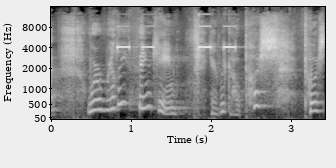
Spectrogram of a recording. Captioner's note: timer beeps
